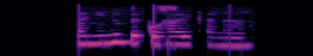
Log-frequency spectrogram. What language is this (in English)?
Taita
